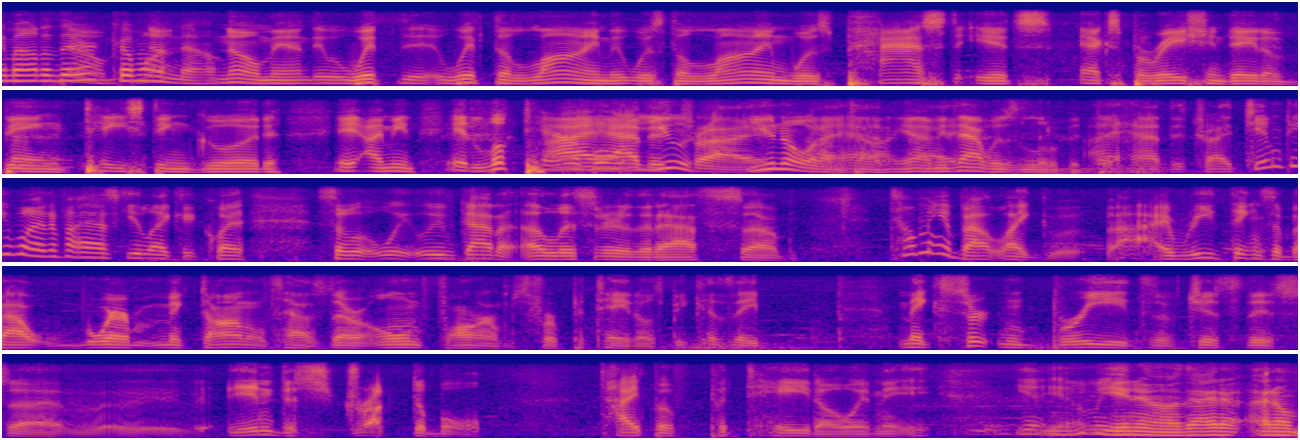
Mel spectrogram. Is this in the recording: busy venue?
yes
